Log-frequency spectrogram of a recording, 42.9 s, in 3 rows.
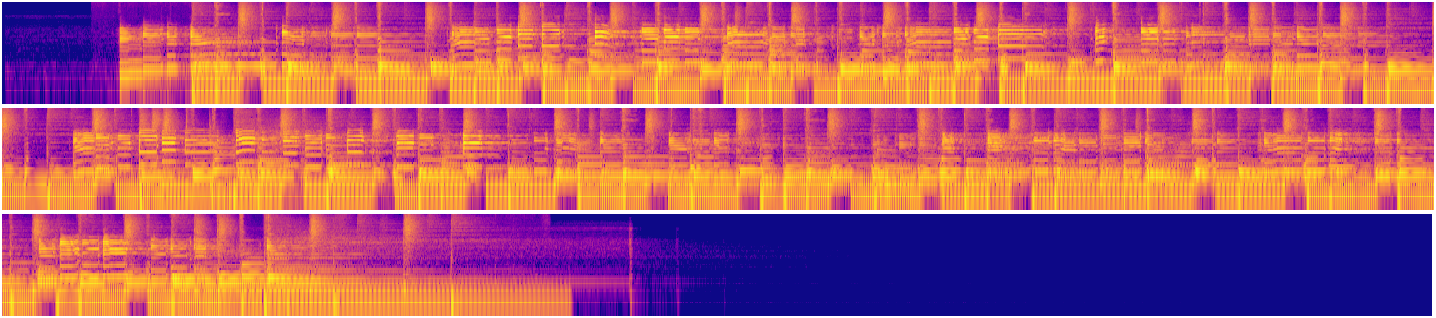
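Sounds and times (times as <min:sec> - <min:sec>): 
ukulele: 0:01.2 - 0:34.4.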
